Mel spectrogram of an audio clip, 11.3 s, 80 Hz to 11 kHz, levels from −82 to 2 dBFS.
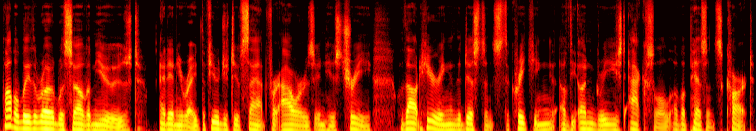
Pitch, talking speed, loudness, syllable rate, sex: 100 Hz, 170 wpm, -20 LUFS, 4.6 syllables/s, male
